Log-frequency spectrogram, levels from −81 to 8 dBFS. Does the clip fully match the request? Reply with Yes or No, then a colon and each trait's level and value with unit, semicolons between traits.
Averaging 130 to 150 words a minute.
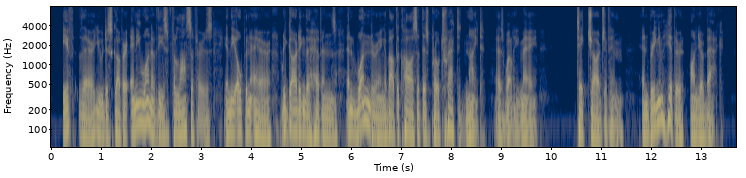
No: average, 185 wpm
